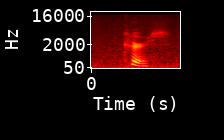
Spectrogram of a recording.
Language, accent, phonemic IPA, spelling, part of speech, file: English, US, /kɝs/, curse, noun / verb, En-us-curse.ogg
- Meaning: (noun) 1. A supernatural detriment or hindrance; a bane 2. A prayer or imprecation that harm may befall someone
